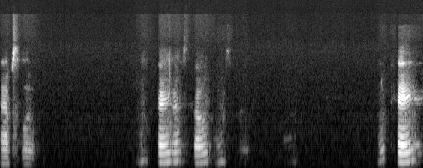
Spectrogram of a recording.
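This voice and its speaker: Male podcast host, slightly higher voice, responsive, frequent affirmations. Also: a little slow, pushed and bright, muffled recording. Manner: responsive, lots of short affirmations. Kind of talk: interview, reactive listening.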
